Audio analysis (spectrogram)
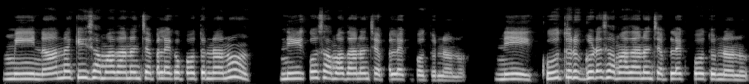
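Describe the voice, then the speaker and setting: A stern, exasperated mother figure, read out by a woman in a firm scolding tone. The voice sits fairly high and sounds close and dry, with no room around it. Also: steady tone, brisk, dry recording, natural voice.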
